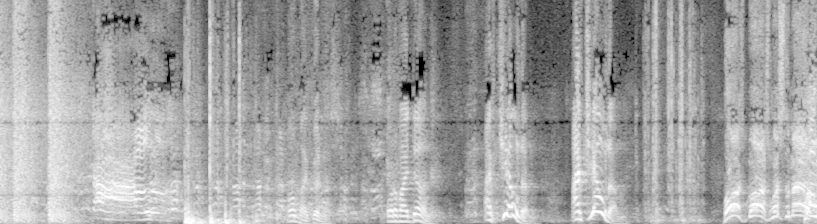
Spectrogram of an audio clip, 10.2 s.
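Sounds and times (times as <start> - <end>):
staged gunshot sound effects in a radio comedy sketch: 0.0 - 1.0
laughter: 0.2 - 6.5
speech: 3.6 - 8.3, 9.0 - 10.2.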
